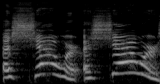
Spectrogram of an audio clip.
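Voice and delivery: put-on very high, loud children's squeals; screamed. A narrator's reading. Children scream happily jumping into the shower. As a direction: squeal it with glee. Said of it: "screamed Missus Ralph's four children".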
